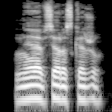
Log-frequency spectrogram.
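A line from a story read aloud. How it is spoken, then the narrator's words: Gloomy. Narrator (Russian): мрачно сказал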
